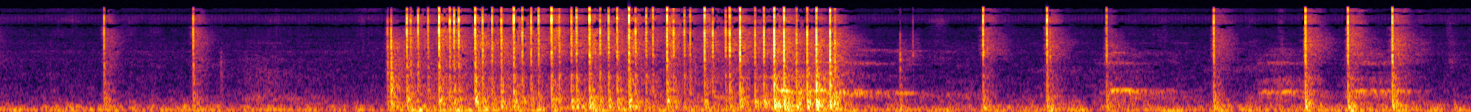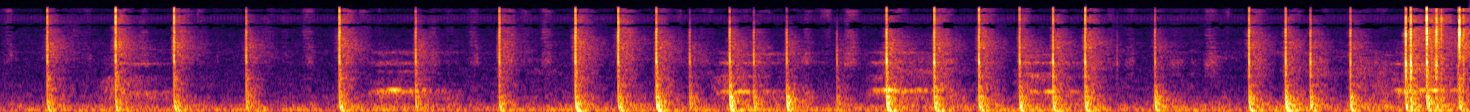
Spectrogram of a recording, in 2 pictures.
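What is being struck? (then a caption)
Flat LCD TV screen. Long acrylic nails tap and trace across a large flat LCD TV screen, moving over text and thumbnails. A dense burst of rapid, bright clicking and scratching runs for about two seconds, then gives way to dozens of separate, sharp, high-pitched taps with almost no ring.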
